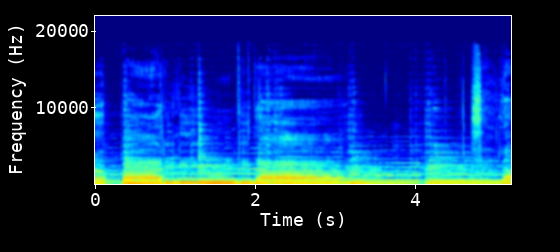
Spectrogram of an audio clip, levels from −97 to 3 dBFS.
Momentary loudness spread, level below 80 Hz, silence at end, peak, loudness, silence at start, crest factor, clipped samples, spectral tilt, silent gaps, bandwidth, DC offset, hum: 9 LU; -38 dBFS; 0 s; -12 dBFS; -28 LUFS; 0 s; 14 dB; under 0.1%; -7.5 dB/octave; none; 15 kHz; under 0.1%; none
